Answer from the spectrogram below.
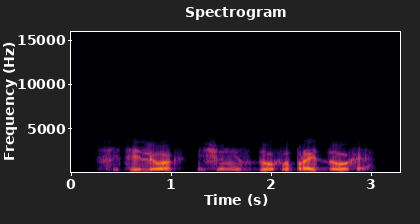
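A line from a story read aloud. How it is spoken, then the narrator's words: Grumbling from inside stone. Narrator (Russian): проворчали из камня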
